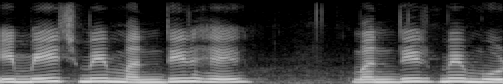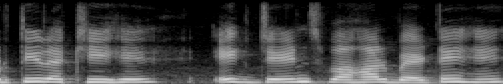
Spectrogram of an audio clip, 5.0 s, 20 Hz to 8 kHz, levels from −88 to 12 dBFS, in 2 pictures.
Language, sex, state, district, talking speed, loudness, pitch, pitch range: Hindi, female, Chhattisgarh, Bilaspur, 180 wpm, -12 LUFS, 265 Hz, 250-285 Hz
